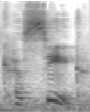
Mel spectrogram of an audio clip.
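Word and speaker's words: Cacique: never know how to say that there's uh cashique I don't know yeah I guess cash editing Julie here so apparently it's pronounced cassique all right back to your program already in progress one's like 42 one's 44.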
